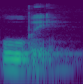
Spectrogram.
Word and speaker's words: Uber: Mas veja só, essa palavra se chama Uber, sim? Uber. E ela vai ter som de B.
